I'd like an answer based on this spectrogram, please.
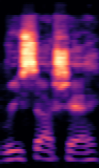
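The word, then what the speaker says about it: Risacher: I always mispronounce his name. Come on. Risachet? Thank you. Risachet.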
